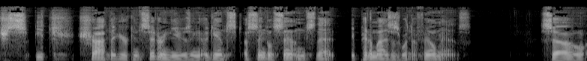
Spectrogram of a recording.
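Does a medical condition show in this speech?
Yes: cleft lip and palate; several unpleasant surgeries in childhood.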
